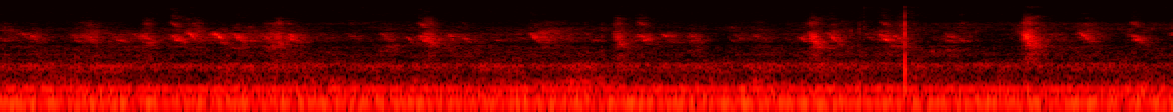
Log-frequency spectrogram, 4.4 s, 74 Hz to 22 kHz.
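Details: Purple martin parents feeding their babies, playful while feeding, July 9, 2020: several martins chatter in a steady stream of short, gurgling chirps, overlapping, over a constant low mechanical hum.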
